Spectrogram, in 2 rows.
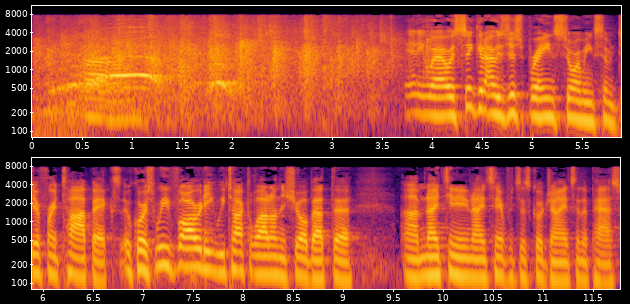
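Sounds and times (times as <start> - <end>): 
audience applause: 0.0 - 4.1
speech: 3.8 - 11.7.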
